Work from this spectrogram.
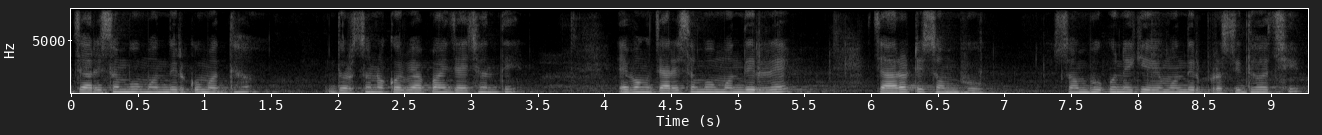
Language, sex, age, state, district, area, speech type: Odia, female, 18-30, Odisha, Boudh, rural, spontaneous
